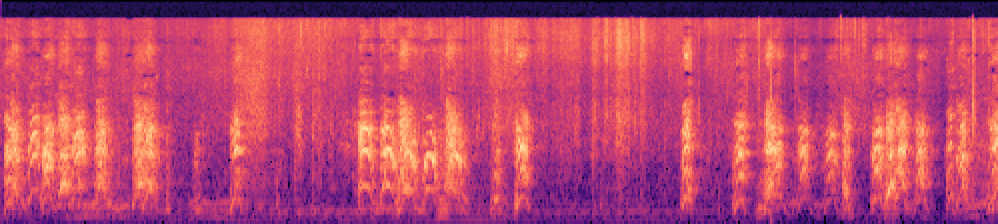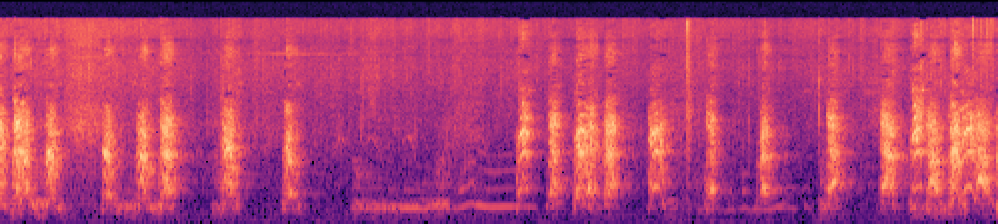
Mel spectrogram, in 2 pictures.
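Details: Training puppies confronting a big water buffalo in West Sumatra, Indonesia, bark in fast, crowded volleys of high yaps, easing briefly midway before resuming as a frantic chorus.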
